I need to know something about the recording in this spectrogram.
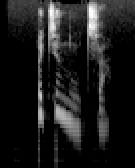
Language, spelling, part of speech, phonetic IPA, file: Russian, потянуться, verb, [pətʲɪˈnut͡sːə], Ru-потянуться.ogg
- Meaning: 1. to stretch (of a person, to take a stretch) 2. to reach 3. to follow in succession 4. passive of потяну́ть (potjanútʹ)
